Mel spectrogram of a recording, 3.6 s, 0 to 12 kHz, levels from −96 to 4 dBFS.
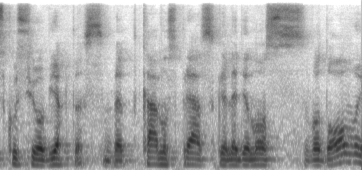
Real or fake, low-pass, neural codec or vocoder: fake; 10.8 kHz; autoencoder, 48 kHz, 128 numbers a frame, DAC-VAE, trained on Japanese speech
